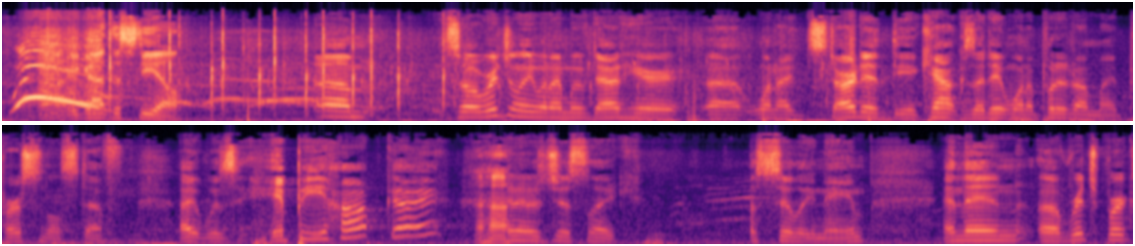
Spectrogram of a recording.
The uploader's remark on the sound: Live in Hillsboro, Oregon at Ron Tonkin Field, home of the Hillsboro Hops - High A Affiliate of the Arizona Diamondbacks.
